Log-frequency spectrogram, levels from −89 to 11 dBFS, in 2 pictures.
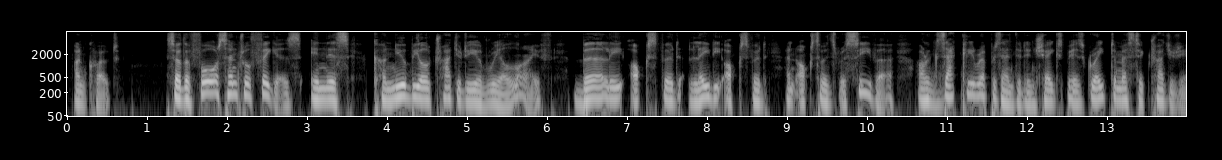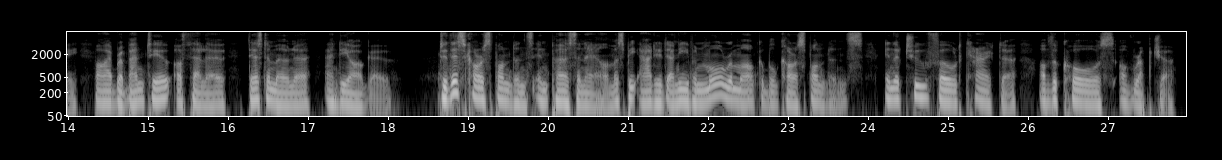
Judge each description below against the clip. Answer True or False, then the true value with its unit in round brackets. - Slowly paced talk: True (120 wpm)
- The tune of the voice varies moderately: True (4.1 semitones)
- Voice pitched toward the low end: True (115 Hz)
